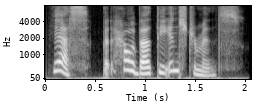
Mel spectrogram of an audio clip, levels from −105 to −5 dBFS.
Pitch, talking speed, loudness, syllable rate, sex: 265 Hz, 175 wpm, -19 LUFS, 5.0 syllables/s, female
